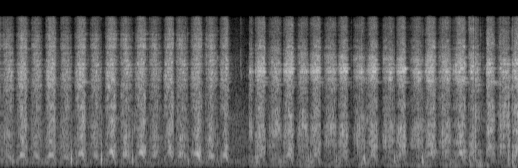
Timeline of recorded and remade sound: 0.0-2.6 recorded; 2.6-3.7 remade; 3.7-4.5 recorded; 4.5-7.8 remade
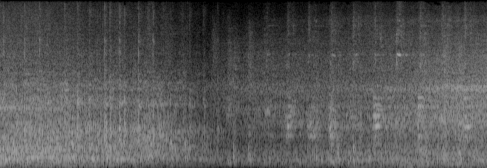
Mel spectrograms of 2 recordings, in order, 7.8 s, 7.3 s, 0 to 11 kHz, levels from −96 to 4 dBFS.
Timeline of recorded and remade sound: 0.0-0.4 remade; 0.4-4.5 recorded; 4.5-7.3 remade

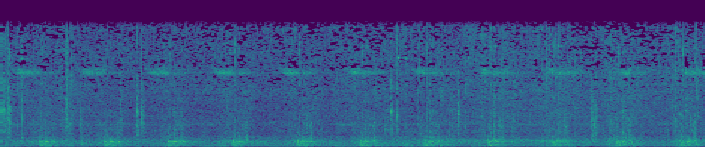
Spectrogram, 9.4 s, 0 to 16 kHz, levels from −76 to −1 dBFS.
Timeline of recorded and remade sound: 0.0-9.4 recorded

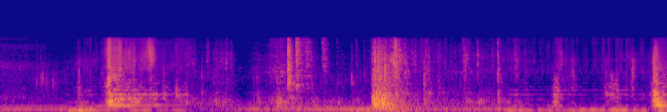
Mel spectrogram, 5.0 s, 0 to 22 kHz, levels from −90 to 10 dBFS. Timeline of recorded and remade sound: 0.0-0.5 recorded; 0.5-1.4 remade; 1.4-3.8 recorded; 3.8-5.0 remade

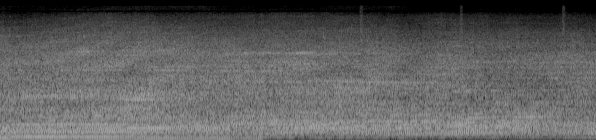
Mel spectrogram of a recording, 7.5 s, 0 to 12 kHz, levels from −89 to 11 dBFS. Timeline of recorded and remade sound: 0.0-2.2 recorded; 2.2-3.1 remade; 3.1-7.5 recorded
